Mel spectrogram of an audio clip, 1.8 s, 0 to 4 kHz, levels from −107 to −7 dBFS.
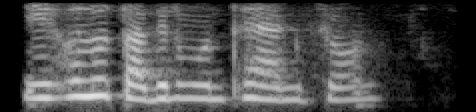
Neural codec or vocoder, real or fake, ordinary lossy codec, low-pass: none; real; AAC, 24 kbps; 3.6 kHz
